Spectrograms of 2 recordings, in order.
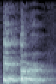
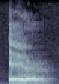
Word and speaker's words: air: air 이런 게 아니에요. 앞에서만 긴장을 하고 뒤에서는 소리를 풀어요. 즉 성대를 풀려준다라는 얘기인데 소리 흔적만 남겨주는 거죠. 자, 해봅시다. air.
